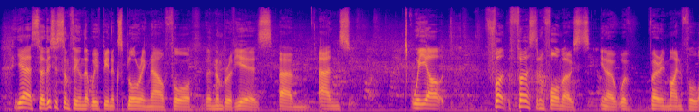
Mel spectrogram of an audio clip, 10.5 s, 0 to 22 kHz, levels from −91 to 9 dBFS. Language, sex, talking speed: English, male, 155 wpm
